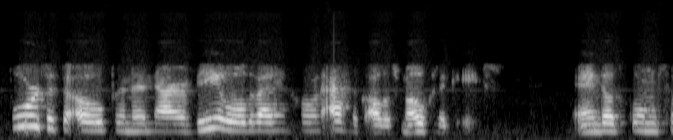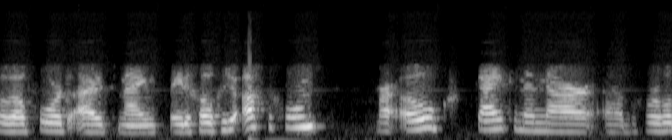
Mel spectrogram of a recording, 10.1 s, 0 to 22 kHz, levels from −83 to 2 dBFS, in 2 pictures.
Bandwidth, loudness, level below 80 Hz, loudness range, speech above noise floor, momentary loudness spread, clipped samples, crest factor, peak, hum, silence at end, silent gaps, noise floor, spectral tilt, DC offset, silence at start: 9.4 kHz; -21 LUFS; -72 dBFS; 2 LU; 50 dB; 9 LU; under 0.1%; 18 dB; -4 dBFS; none; 0 s; none; -71 dBFS; -6.5 dB/octave; under 0.1%; 0.1 s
